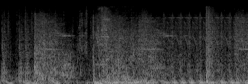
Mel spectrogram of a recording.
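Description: Dense, continuous gunfire from a Henry rifle in the video game Arsenal, loud and close, with rapid overlapping shots and no talking over it.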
